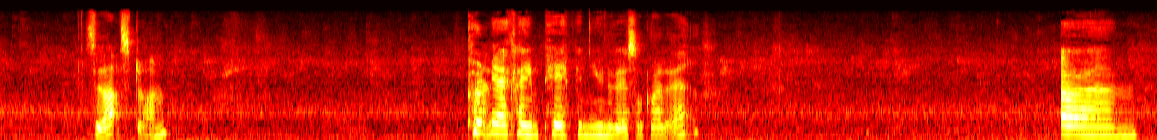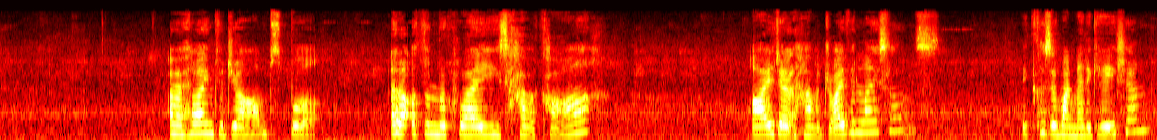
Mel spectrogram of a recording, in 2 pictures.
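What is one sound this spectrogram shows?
A young woman talks close to a microphone, with pauses between phrases.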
